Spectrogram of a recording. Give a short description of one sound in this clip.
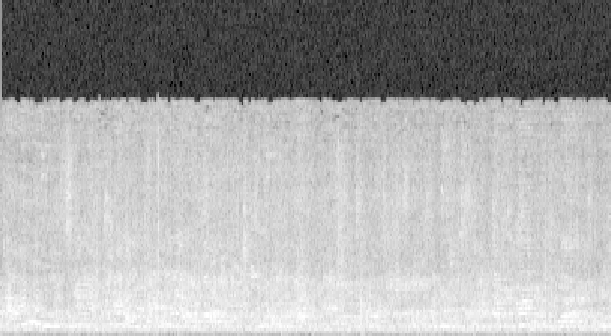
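A crowd of spectators shouts and cheers in an echoing hall.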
